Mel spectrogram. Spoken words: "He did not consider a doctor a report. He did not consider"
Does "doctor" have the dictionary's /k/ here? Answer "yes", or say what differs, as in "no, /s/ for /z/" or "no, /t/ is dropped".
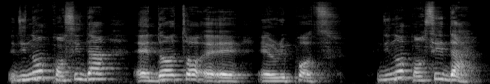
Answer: no, /k/ is dropped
